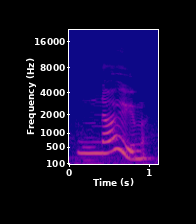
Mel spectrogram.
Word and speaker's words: gnome: And this one's a bit of a funny one because we don't say g-n, we just say n. So this g-g-g is silent and we say n.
